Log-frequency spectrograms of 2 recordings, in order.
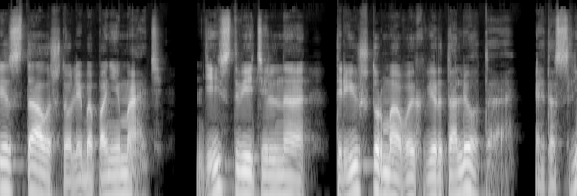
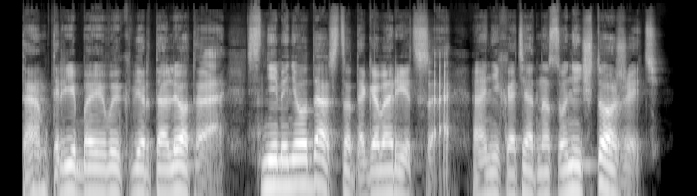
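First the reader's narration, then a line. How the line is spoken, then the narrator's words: Shouted in face. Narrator (Russian): Выкрикнул ему в лицо блондин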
